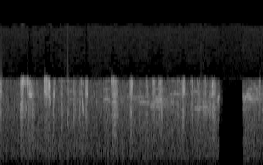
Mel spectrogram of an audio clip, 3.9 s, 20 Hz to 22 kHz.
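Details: Black storks in Estonia at the nest during a feeding, recorded 20 May 2012. Dense, scratchy chattering bursts and clicks in quick succession, with a brief dropout near the end.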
